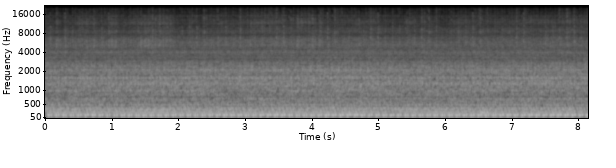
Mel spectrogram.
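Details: Countax ride-on mower tractor single-cylinder engine revived, warming up: soft, even low idle thrum with no knocks or rattles; runs healthy and sweet, oil on bolts may smoke.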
